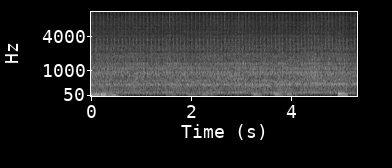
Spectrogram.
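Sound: sewing machine stitching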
